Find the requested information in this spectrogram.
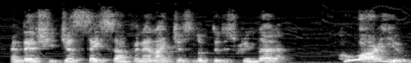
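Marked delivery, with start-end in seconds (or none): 3.4-4.1 high-pitched incredulous demand; mock bafflement. Moviegoer asking the screen about a forgotten character, mock-baffled. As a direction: act baffled, pitch swooping up.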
